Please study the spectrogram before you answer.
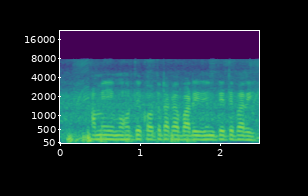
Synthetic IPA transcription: amiejmuɦuɾt̪ekɔt̪oʈakabaɽiɾinpet̪epaɾi

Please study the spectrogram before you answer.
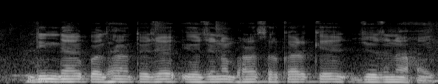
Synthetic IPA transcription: d̪ɪnd̪aɾpɛlat̪od͡ʒejoːd͡ʒnabʱaːɾət̪səɾkaːɾkejoːd͡ʒnaɦɛː

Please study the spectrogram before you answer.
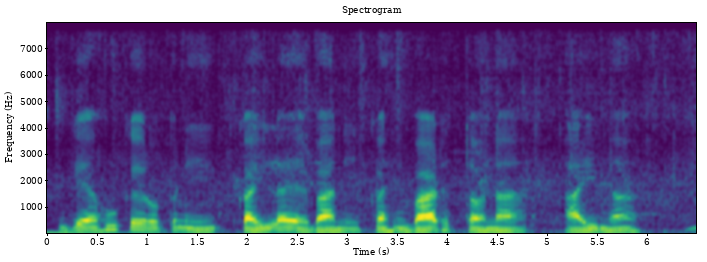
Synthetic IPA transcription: ɡeɦũkeɾopni | kəiləjebaːnikəɦĩbaɽ̤ʱt̪ɔnaː | ina

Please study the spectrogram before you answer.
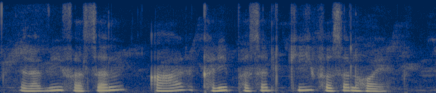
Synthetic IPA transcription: ɾəʋifʰəsəl | aːɾkʰəɾiːbfʰəsəlkifʰɐsəlɦoe

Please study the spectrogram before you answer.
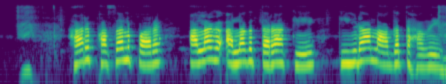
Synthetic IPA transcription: həɾpʰəsəlpɐɾ | ələɡələɡt̪əɾəɦkeː | kiːɽalaːɡət̪ɦəʋeː

